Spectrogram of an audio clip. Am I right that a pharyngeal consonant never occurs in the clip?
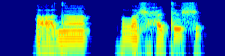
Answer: no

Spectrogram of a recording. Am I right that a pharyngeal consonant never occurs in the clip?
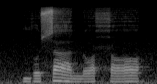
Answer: no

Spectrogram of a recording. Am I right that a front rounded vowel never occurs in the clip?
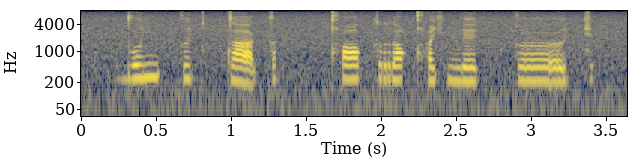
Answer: yes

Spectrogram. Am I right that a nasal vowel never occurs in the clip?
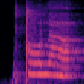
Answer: yes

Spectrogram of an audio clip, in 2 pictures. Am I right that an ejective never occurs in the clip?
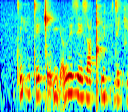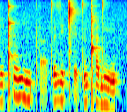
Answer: no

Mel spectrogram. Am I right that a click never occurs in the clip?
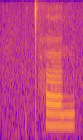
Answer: yes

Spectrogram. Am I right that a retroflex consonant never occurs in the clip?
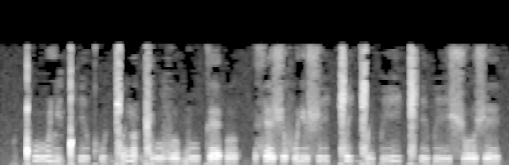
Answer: yes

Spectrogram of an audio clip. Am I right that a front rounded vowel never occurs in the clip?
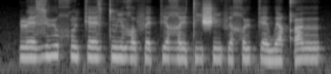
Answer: yes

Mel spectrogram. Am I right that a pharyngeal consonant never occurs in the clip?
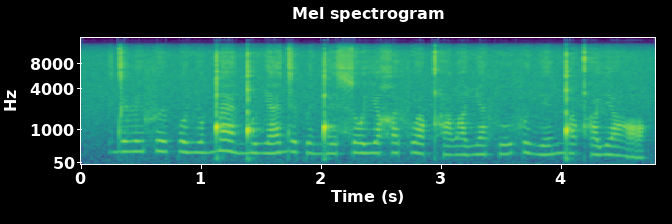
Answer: yes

